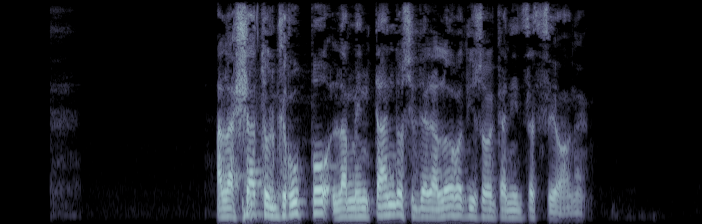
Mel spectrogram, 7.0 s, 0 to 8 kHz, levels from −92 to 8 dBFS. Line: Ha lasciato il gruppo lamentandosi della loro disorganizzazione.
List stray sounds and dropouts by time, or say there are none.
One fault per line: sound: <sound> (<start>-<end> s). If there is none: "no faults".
no faults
